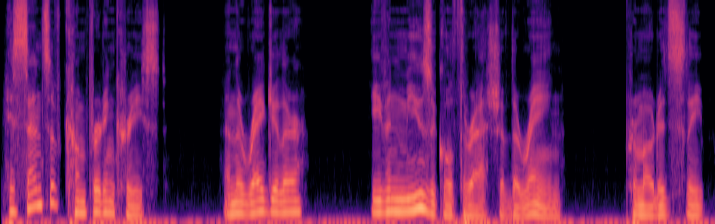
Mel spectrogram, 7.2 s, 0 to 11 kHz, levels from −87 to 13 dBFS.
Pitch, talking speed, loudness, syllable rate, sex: 115 Hz, 135 wpm, -17 LUFS, 5.2 syllables/s, male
